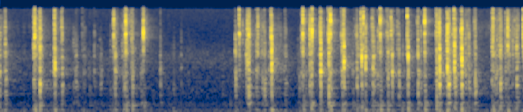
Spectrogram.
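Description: A backlit compact mechanical keyboard with round typewriter-style plastic keycaps on a silver metal frame is typed on with fingertips. Bright, sharp key clicks come in irregular bursts, with a brief quiet pause near the middle before the typing resumes at a faster pace.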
